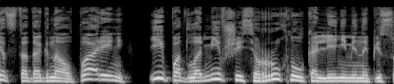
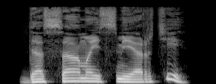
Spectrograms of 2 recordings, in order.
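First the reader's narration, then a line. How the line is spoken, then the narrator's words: Purring. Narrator (Russian): промурлыкала Кассандра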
